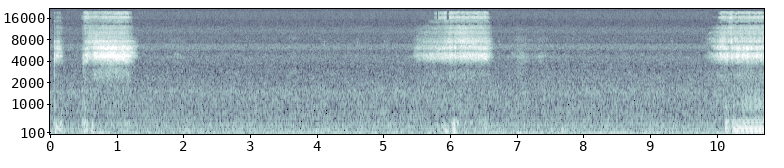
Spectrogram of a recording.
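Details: Loudly snoring pet Beagle asleep at home: three rasping snores roughly five seconds apart, the final one deeper and more droning, with soft breathing noise in the gaps.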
